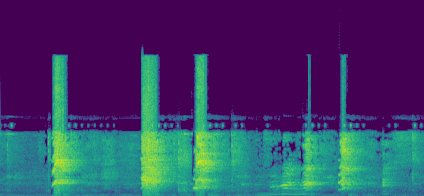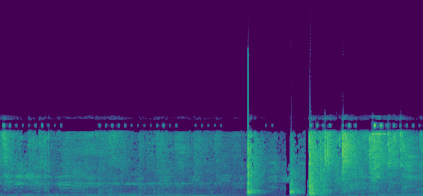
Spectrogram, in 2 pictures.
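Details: Molly, a pet pug, barks frantically at the Hoover: a cluster of sharp, loud barks early on, a quiet lull, then more clipped yaps toward the end.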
